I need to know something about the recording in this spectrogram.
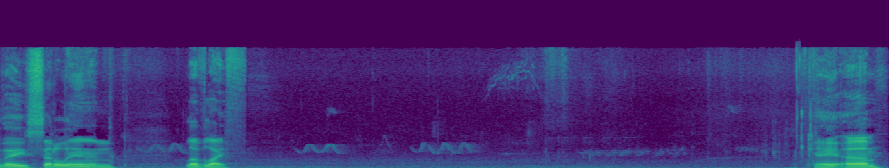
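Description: A man speaks calmly and close to the microphone, in short bursts.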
